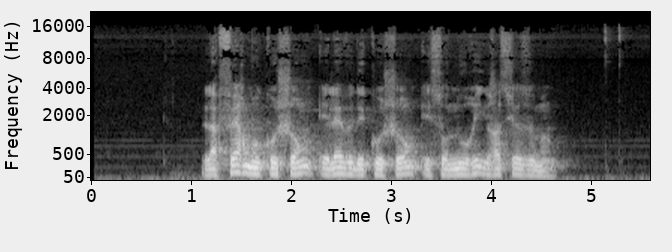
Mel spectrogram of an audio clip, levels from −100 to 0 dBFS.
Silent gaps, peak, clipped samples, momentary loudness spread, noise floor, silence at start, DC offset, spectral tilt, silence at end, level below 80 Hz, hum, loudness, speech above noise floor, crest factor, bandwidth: none; -4 dBFS; under 0.1%; 7 LU; -58 dBFS; 1.1 s; under 0.1%; -7.5 dB/octave; 0.95 s; -48 dBFS; none; -20 LUFS; 39 dB; 18 dB; 16 kHz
